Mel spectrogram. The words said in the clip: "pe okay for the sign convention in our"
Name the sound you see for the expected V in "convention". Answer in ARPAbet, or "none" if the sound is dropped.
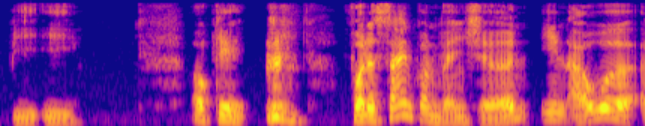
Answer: V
